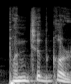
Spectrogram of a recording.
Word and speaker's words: পচেতগড়: হোমস্টেডতে যা পূর্ব মেদিনীপুরে পচেতগড়ে অবস্থিত সেই বিখ্যাত পচেতগড় রাজবাড়ি যার ইংরেজি উচ্চারণ আবার পঞ্চেতগড় রাজবাড়ি আচ্ছা এইতো হলো রুম আরেকটা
